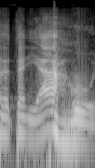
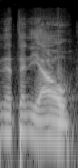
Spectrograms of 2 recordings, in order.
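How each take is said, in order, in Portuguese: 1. O som de H no nome é pronunciado. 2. O som de H no nome é mudo. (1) "as pessoas falam Netanyahu" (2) "O nome dele é Netanyahu. Esse H não deve se pronunciar"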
